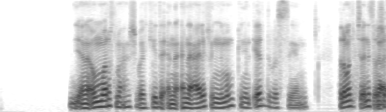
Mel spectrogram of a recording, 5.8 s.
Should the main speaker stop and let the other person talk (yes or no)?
yes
